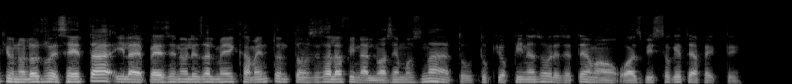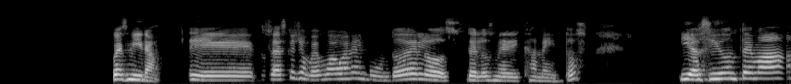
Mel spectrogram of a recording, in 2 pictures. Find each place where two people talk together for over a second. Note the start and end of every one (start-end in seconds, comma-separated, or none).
none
